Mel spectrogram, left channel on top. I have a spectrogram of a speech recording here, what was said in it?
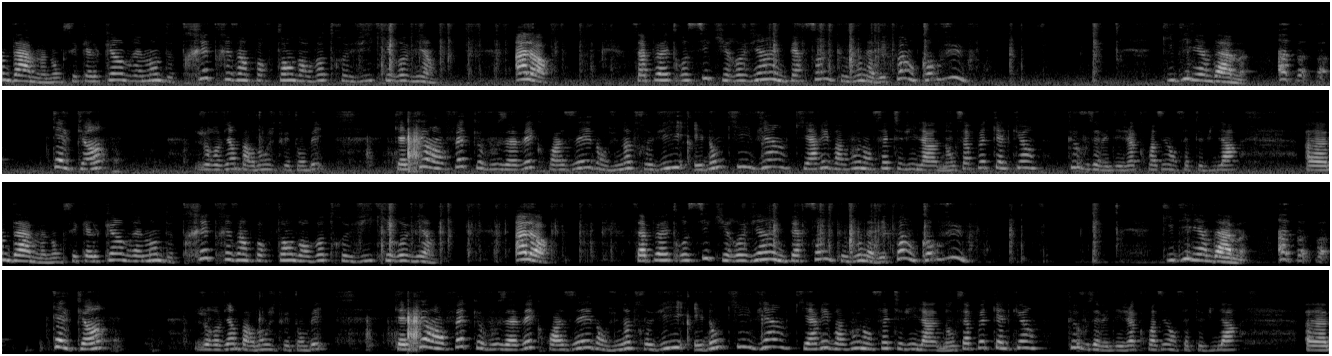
d'âme, donc c'est quelqu'un vraiment de très très important dans votre vie qui revient. Alors, ça peut être aussi qui revient une personne que vous n'avez pas encore vue. Qui dit lien d'âme? Quelqu'un, je reviens, pardon, j'ai fait tomber. Quelqu'un en fait que vous avez croisé dans une autre vie et donc qui arrive à vous dans cette vie-là. Donc ça peut être quelqu'un que vous avez déjà croisé dans cette vie-là,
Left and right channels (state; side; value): noise; left; rumble, 19 dB below the sound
